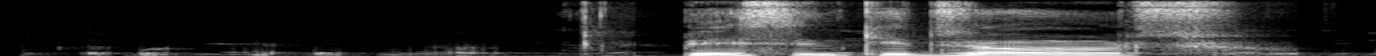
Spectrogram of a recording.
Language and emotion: Russian, positive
